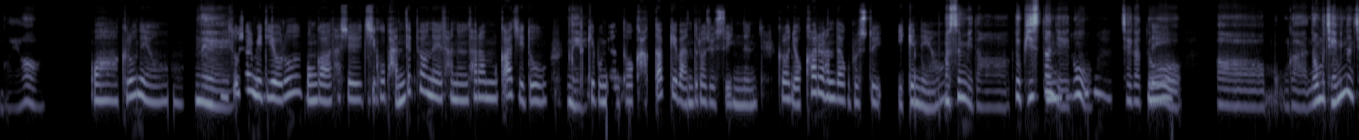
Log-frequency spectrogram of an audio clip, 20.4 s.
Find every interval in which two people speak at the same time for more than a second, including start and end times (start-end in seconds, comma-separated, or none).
none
